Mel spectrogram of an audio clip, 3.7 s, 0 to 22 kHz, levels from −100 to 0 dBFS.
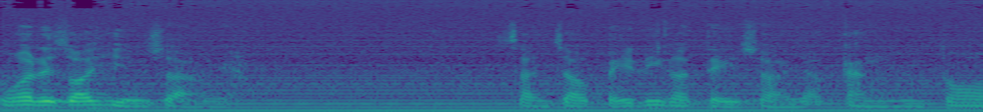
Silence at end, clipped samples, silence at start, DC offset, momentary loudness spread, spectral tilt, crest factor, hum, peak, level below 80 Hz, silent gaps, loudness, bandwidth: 0 s; under 0.1%; 0 s; under 0.1%; 13 LU; -4.5 dB/octave; 20 dB; none; -24 dBFS; -54 dBFS; none; -45 LUFS; over 20 kHz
